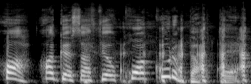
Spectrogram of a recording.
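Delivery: high, hammed-up British chimney-sweep accent. Actor's reply imitated by interviewer, exaggerated British accent. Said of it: "his real accent sounds like he's, like, a British chimney sweep".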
